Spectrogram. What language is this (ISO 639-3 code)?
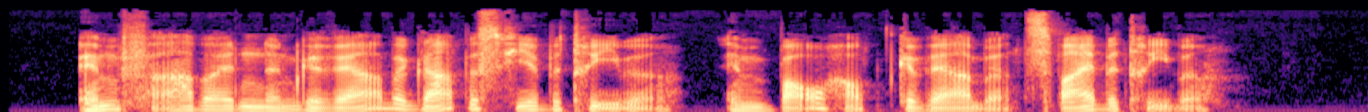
deu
